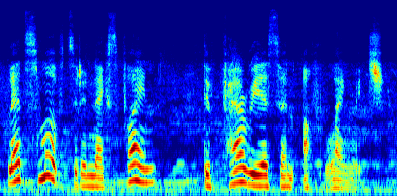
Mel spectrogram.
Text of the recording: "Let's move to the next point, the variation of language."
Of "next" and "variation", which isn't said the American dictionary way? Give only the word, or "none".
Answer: variation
